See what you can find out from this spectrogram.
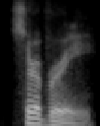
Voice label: "servery", American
